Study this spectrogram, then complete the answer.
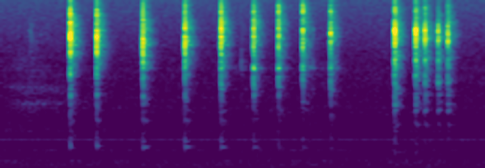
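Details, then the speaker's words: Maxell BetacamSP tape leader drawn out after a manual emergency eject from a UVW-series player. About a dozen sharp, dry ticks crackle unevenly, because the leader tape has gone sticky and glues itself together, so it doesn't reach the sensor. "it's gone sticky this whole piece of leader tape has gone sticky and was gluing itself together"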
